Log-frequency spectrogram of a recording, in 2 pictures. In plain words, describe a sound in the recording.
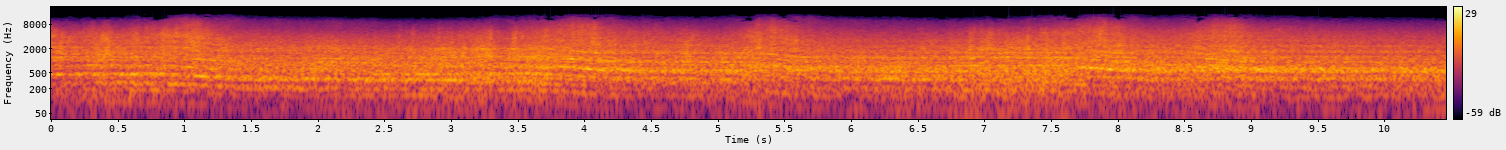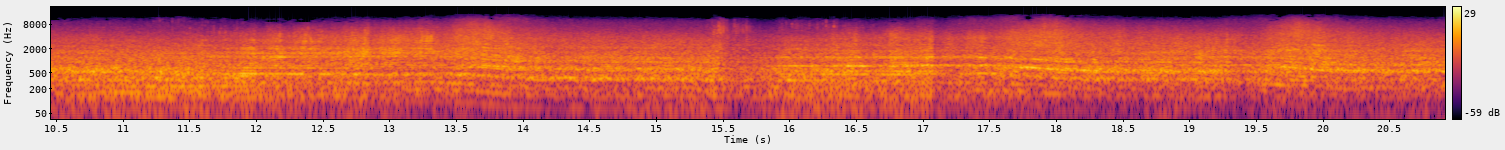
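Race car engines roar loudly as cars speed past one after another.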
